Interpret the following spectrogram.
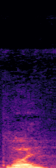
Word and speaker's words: voy: Voy. Voy. The beginning bit of voyage. And you're mostly going to hear it pronounced more like a soft B. Boy. Boy. Voy.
